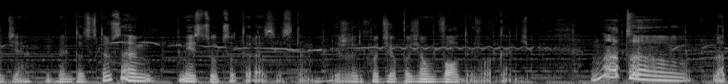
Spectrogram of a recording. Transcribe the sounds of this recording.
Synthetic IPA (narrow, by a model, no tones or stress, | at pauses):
d͡ʑɛibɛnd̪ɔnsft̪ɘmsamɘmːʲ | ejst̪sut̪sɔt̪ɛɾa̰sjɛst̪ɛmjɛ̰ʐɛlʲixɔd͡ʑiɔpɔʑɔmvɔd̪ɘ̰vɔ̰ɾɡaɲizmɛ | nɔt̪ɔd̪la̰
